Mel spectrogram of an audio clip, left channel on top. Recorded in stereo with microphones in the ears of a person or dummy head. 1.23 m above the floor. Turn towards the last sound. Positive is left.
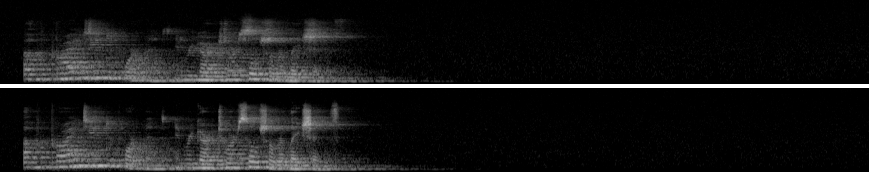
turn(degrees=-60)  # may be behind; listen again after turning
